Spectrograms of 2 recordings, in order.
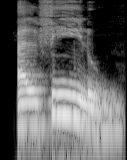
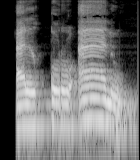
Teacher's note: we pronounce the al clearly, and we do not assimilate the lam into the jean · the lam from the word al is pronounced clearly. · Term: الحروف القمرية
